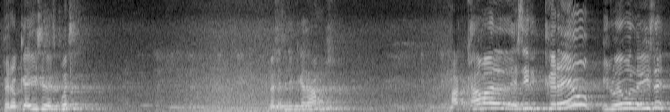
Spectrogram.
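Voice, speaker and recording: A man's voice: extremely high pitch, unhurried, pauses often, a bit bright, slight background noise. A man preaching a sermon as pastor, questioning his congregation and acting out quotes. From Costa Rica. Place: church hall. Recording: echoey church hall, distant mic.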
